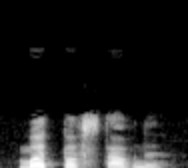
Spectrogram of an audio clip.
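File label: "мӧдпӧвставны", Komi-Zyrian, female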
